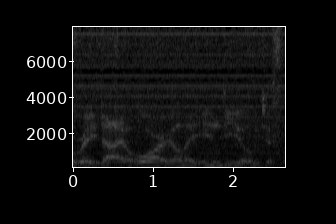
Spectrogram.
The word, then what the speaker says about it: Dial: name is ray dial or LA in do just like Florida and dial dia just like the silk okay how are you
